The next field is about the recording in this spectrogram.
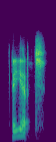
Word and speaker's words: Treyarch: Treyarch. Sí. Si, lo, pronuncio bien. – Sí, por tres.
